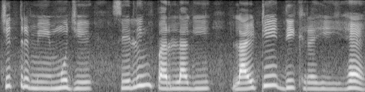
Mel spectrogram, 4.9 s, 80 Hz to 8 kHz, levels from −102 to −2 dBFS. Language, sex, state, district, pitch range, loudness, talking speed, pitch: Hindi, female, Madhya Pradesh, Katni, 195-235 Hz, -19 LUFS, 125 wpm, 205 Hz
